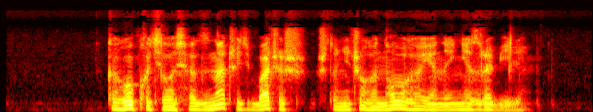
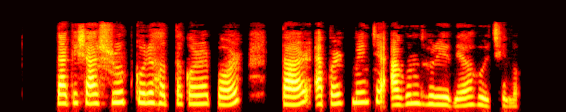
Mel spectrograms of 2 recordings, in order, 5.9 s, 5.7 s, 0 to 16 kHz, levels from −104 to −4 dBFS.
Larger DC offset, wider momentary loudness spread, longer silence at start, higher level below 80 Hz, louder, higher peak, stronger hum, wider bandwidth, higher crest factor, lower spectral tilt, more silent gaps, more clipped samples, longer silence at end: neither; about the same, 9 LU vs 9 LU; first, 1.1 s vs 0.55 s; first, -46 dBFS vs -72 dBFS; second, -26 LUFS vs -21 LUFS; about the same, -4 dBFS vs -2 dBFS; neither; first, 11.5 kHz vs 7.6 kHz; about the same, 22 dB vs 20 dB; first, -6.5 dB/octave vs -3 dB/octave; second, none vs 1.69-1.74 s, 2.11-2.17 s, 2.67-2.81 s, 3.45-3.51 s; neither; first, 0.7 s vs 0.5 s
